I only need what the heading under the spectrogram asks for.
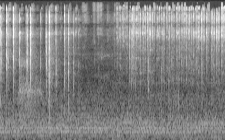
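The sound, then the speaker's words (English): A mechanical pencil clicks in a quick, irregular burst of sharp little snaps, then the clicking fades into a low, steady background hum. “I found my writing utensil. It's a mechanical pencil.”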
